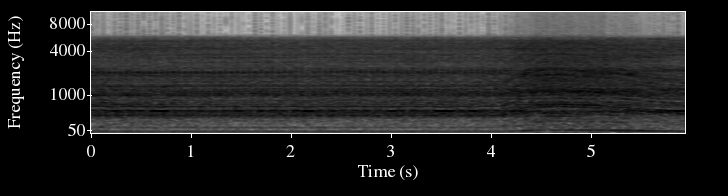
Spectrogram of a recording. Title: Stukanie silnika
